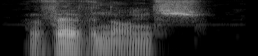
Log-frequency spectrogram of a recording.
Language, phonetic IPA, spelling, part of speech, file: Polish, [ˈvɛvnɔ̃nṭʃ], wewnątrz, preposition / adverb, Pl-wewnątrz.ogg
